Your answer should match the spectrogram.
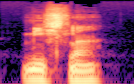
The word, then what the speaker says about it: Michelin: Or as you pronounce it. – Michelin. – Yeah. – Well, it's hard to do the French thing.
